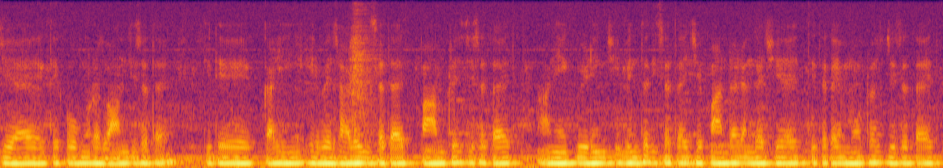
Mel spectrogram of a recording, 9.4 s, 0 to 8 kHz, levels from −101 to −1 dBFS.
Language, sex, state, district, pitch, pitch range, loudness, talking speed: Marathi, male, Maharashtra, Pune, 95 Hz, 95-100 Hz, -13 LUFS, 210 wpm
